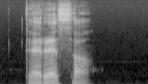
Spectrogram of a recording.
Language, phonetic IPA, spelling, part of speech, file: Polish, [tɛˈrɛsa], Teresa, proper noun, Pl-Teresa.ogg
